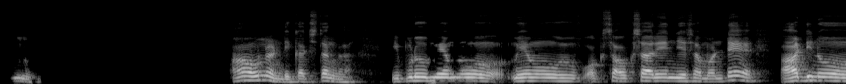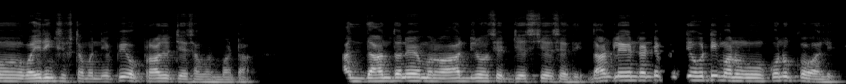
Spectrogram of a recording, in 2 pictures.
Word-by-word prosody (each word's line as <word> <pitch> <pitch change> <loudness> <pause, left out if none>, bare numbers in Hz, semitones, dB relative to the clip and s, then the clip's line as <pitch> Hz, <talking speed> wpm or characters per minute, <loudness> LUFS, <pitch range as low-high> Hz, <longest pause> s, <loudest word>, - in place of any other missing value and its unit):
హ్మ్. 300 - -6 2.0
ఆ! - - -1
అవునండి 185 -10 +1
ఖచ్చితంగా. 130 -1 -3 0.5
ఇప్పుడు 165 +5 +2 0.2
మేము, 165 0 +3 0.5
మేము 160 +1 +3 0.5
ఒక - - -12
స - - -15
ఒకసారి 160 +3 +2
ఏం 160 - +1
జేసామంటే, 150 +3 -1 0.5
ఆర్డినో 180 +1 +4 0.5
వైరింగ్ 155 +1 +3
సిస్టమ్ 140 -1 -7
అని 135 0 -8
జెప్పి. 135 +6 -3
ఒక - - -6
ప్రాజెక్ట్ 140 -1 0
చేశామనమాట. 115 -3 -7 1.1
అది 150 -1 -2
దాంతోనే 155 +2 +4 0.2
మనం 150 -1 0
ఆర్డినో 150 0 0
సెట్ 140 -3 -3
జేసి 135 -1 -2
చేసేది. 125 -4 -3 0.2
దాంట్లో 175 +2 +1
ఏంటంటే, 185 +1 0
ప్రతి 175 +3 -5
ఒకటి 190 +2 +1
మనం 165 -1 +3 0.3
కొనుక్కోవాలి. 160 -9 -1
150 Hz, 115 wpm, -22 LUFS, 135-170 Hz, 2.0 s, ఆర్డినో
